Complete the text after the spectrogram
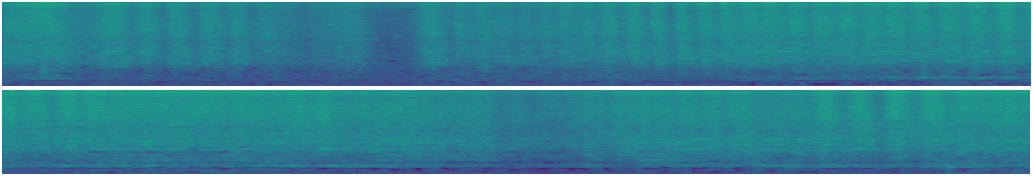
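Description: A garden hose nozzle sprays a fine mist of water, hissing steadily.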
